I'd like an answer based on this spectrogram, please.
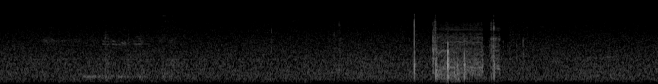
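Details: A quiet indoor room with steady background hiss and a short burst of rustling and soft knocks near the middle; no animal calls are heard.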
